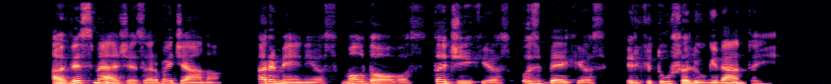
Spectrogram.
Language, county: Lithuanian, Kaunas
